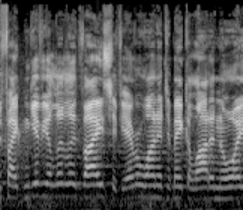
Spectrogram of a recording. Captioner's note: applause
